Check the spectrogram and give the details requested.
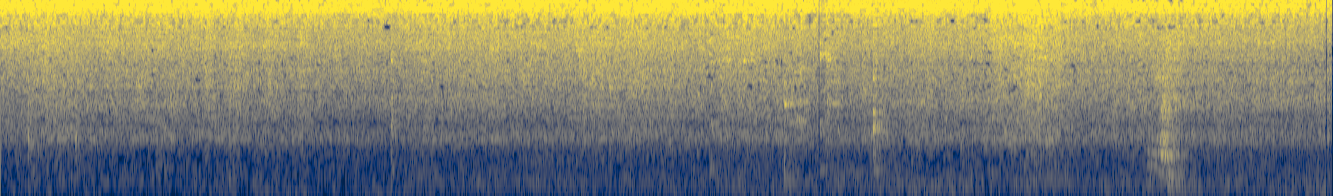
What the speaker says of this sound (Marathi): ते बघा भाजीला छान अशी उकळी आलेली आहे ना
